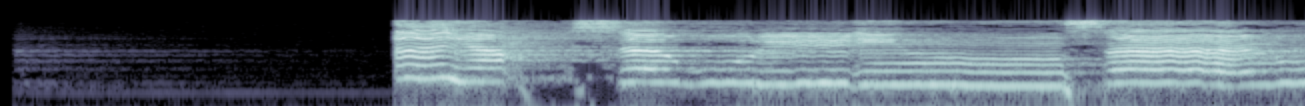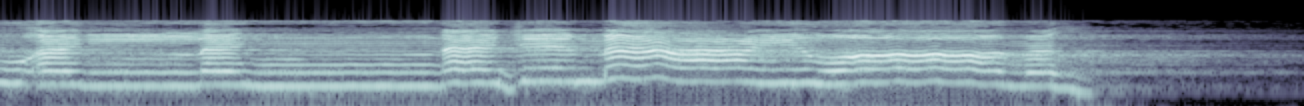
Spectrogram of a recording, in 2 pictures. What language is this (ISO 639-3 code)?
ara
